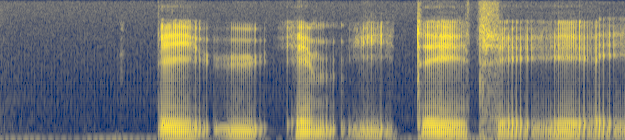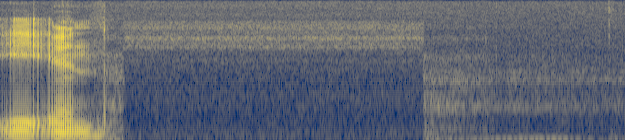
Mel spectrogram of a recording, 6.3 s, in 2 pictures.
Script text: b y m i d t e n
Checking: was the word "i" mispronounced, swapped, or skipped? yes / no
no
